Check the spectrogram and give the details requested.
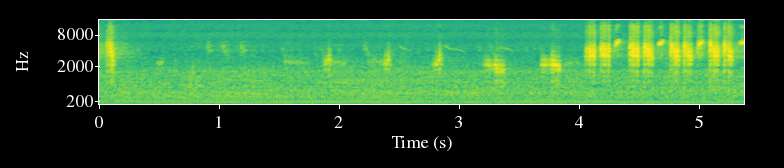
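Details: Oriental reed warbler at Ikeshima: scattered quiet notes, then a loud, rapid grating rattle of repeated strokes to the end.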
